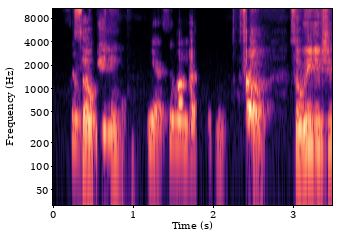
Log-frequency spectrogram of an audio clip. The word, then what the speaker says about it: Saweetie: Is it Saweetie? Saweetie or Saweetie? Sweetie. The rapper, the singer, R&B. I think it's Saweetie. Saweetie.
